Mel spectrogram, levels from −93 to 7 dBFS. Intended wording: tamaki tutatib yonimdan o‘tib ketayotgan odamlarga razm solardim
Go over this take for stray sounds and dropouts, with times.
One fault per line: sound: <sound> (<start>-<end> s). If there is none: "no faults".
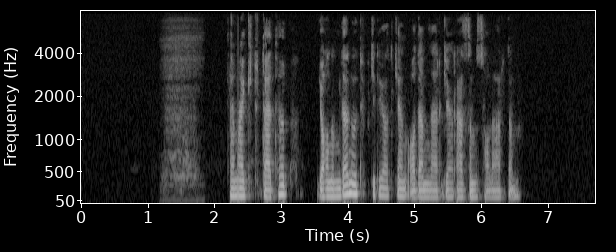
sound: throat clearing (1.2-1.9 s)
